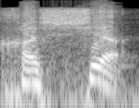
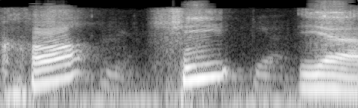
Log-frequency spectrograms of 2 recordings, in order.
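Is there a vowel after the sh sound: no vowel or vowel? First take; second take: no vowel; vowel. First: The sh sound has no vowel after it. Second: The sh sound is followed by an i vowel. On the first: The speaker calls it wrong. "ഖശ്യ റഹ്മാന എന്നല്ല" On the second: The speaker calls it right. "ഷീന് സുക്കൂനാക്കരുത്"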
